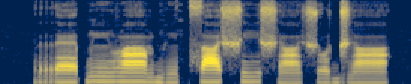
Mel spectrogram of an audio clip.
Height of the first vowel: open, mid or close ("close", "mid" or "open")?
mid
